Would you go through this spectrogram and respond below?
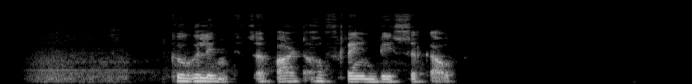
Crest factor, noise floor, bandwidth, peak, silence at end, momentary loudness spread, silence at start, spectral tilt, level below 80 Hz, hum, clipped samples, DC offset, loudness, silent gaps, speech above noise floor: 20 dB; under -90 dBFS; 11.5 kHz; -6 dBFS; 2.4 s; 23 LU; 0.35 s; -7 dB/octave; -64 dBFS; none; under 0.1%; under 0.1%; -22 LUFS; none; over 69 dB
